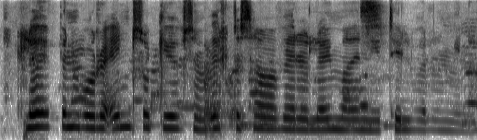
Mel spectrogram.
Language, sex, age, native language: Icelandic, male, 18-19, Icelandic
